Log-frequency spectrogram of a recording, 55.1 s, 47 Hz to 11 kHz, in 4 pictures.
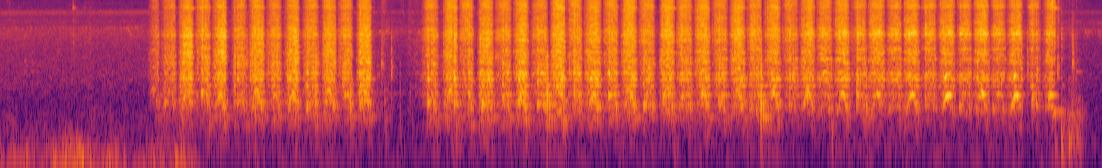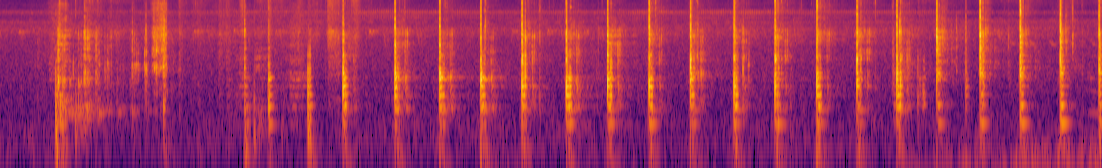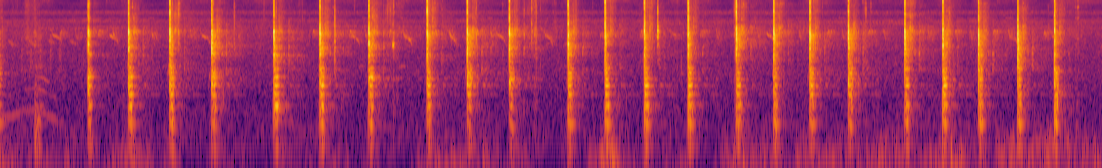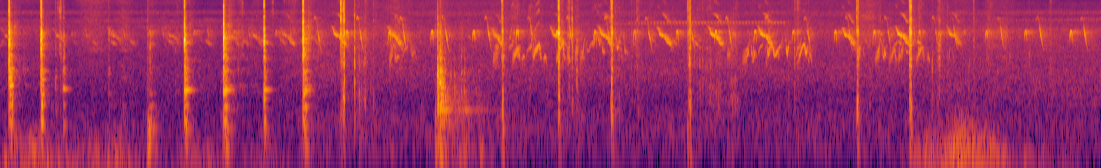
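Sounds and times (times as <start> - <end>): blade chopping: 1.9 - 13.4.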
